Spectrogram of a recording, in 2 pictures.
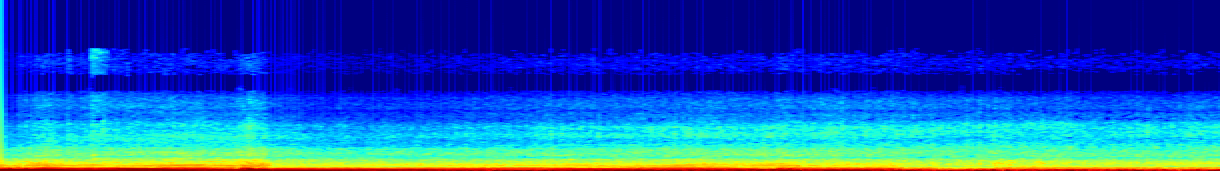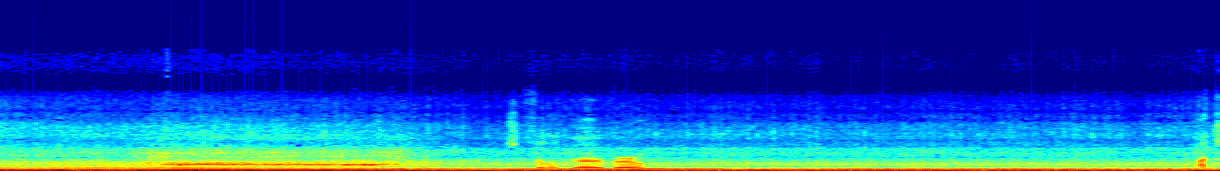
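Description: Dodge Charger R/T accelerating hard on a highway in the early morning, a loud, steady engine drone rising through a pull and filling the cabin, with no talk over it.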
